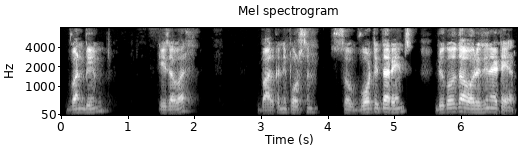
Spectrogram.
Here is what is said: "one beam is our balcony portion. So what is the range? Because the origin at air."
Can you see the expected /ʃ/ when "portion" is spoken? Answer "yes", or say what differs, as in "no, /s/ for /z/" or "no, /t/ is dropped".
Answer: no, /s/ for /ʃ/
